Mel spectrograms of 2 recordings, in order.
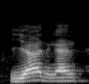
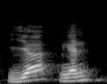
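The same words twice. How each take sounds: The two takes are said the same way.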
